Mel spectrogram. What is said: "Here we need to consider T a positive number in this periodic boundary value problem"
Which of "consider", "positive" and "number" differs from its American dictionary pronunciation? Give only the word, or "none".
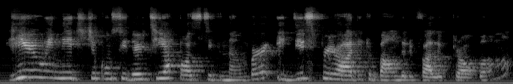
consider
